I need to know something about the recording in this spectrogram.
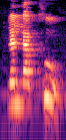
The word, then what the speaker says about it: ലഘു: ലഘു, ലഘു, ലായുടെ ഉച്ചാരണം അവിടെ പൂർണ്ണമായിട്ട് ലായുടെ ആ അക്ഷരത്തിന്റെ ഉച്ചാരണം വരണം. ലഘു, ലഘു എന്നാണ് പറയേണ്ടത്. മലയാളത്തില് ലഘു എന്ന് പറയുന്നു, സംസ്കൃതത്തിൽ ലഘു എന്ന് തന്നെ പറയുന്നു.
